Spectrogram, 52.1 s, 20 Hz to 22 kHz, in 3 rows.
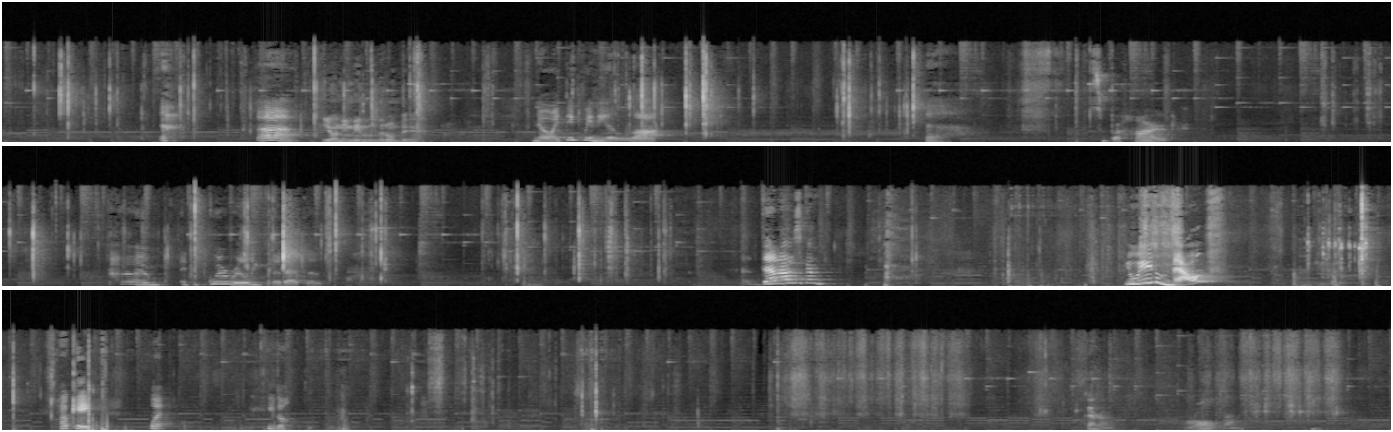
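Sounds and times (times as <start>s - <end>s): background music: 0.0s - 52.0s
plastic packet clicks and taps: 0.4s - 5.4s, 7.7s - 9.5s.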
